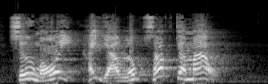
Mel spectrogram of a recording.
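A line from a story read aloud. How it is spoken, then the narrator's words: Shouting. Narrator (Vietnamese): hắn đã quát lên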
